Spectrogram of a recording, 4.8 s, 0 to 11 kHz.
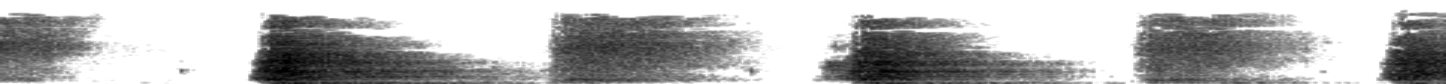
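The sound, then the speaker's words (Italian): Forceful breaths drawn through the nose during a guided breathing exercise: a quick, regular series of loud, rushing, snorting airflow bursts, each separated by a brief silent pause. “E praticamente per 28 si ispira dal naso”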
